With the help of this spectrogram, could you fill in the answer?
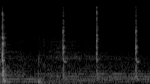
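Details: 2004 Toyota Corolla with front LED turn signals, after replacing the stock flasher with an LED flasher: crisp, steady, even click-clack about one beat every third of a second. This is a normal turn signal flash rate, no more hyperflash.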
